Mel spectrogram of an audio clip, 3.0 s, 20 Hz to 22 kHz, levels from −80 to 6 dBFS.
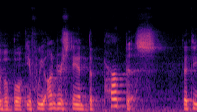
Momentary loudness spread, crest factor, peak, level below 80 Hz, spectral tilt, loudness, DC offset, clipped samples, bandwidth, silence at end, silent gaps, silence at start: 6 LU; 16 dB; -6 dBFS; -48 dBFS; -6 dB/octave; -22 LUFS; under 0.1%; under 0.1%; 13 kHz; 0 s; none; 0 s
